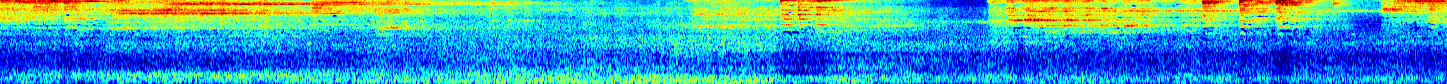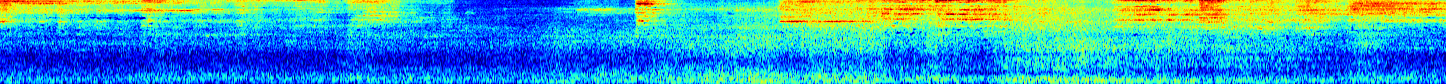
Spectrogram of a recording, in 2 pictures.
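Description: Train rolling past with a steady rumble of wheels on rail, and high-pitched wheel squeal that comes and goes.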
